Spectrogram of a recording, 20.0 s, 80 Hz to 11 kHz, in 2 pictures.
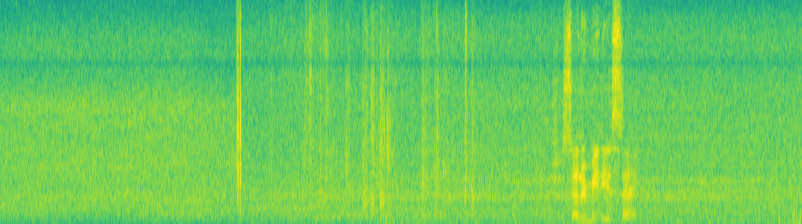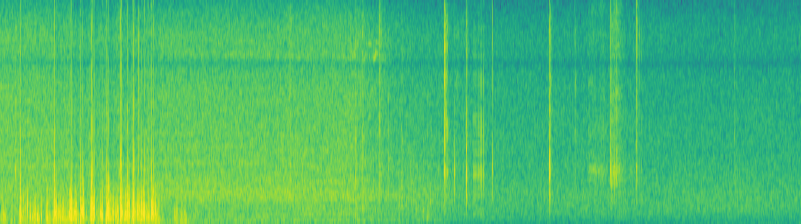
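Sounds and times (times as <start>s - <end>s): ventilation fan hum: 0.0s - 18.0s.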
